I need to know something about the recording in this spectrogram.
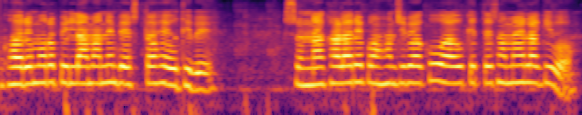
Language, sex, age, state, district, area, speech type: Odia, female, 30-45, Odisha, Nayagarh, rural, spontaneous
